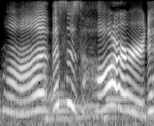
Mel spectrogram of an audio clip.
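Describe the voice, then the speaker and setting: A very high-pitched, cheerful young girl game character, fusses aloud to herself. Her voice swings in pitch but takes its time, and music plays clearly behind her. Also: lively intonation, very slow, sharp tone, full character voice. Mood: fretting. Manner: chatty, fussing aloud to herself. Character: cheerful, easily flustered young girl packing for a trip. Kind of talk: video game character acting.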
